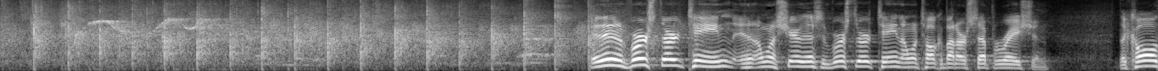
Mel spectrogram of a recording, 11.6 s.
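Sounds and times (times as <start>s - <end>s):
crowd applauding in a large room: 0.0s - 6.8s
whistle or cheer: 0.6s - 3.3s
speech: 5.9s - 10.6s, 11.2s - 11.5s.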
